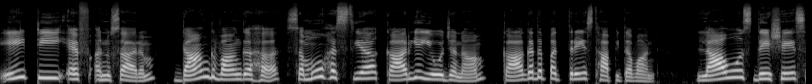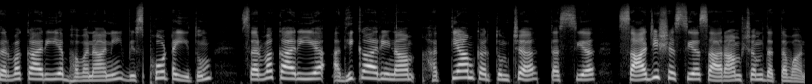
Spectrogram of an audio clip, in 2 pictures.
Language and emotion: Sanskrit, neutral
